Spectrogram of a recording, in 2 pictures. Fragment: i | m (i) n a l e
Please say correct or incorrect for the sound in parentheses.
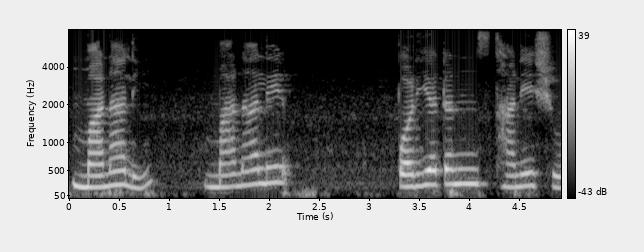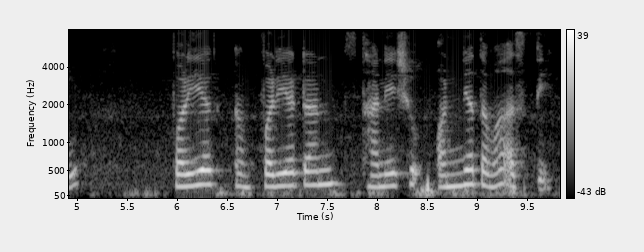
incorrect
